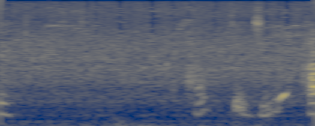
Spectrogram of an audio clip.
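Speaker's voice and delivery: breathy slow whisper of the moral. Shown as a demonstration. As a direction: whisper it slowly, like a secret. Preacher repeats the moral line. (ધીમેથી ફૂસફૂસ કરીને)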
